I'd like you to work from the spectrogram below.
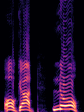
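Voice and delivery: sudden high scared yelp; startled. Real, not acted. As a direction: jump at a scare. Sudden fright in game.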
